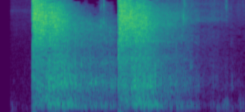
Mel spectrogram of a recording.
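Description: Two shotgun shots fired at a flying pheasant, about a second apart, each trailing off in a long echo.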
